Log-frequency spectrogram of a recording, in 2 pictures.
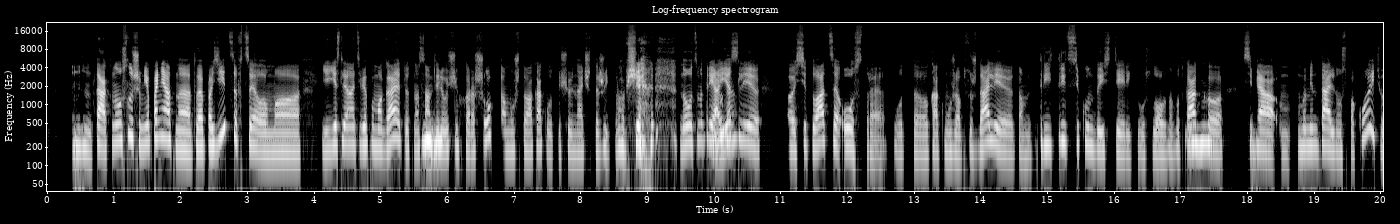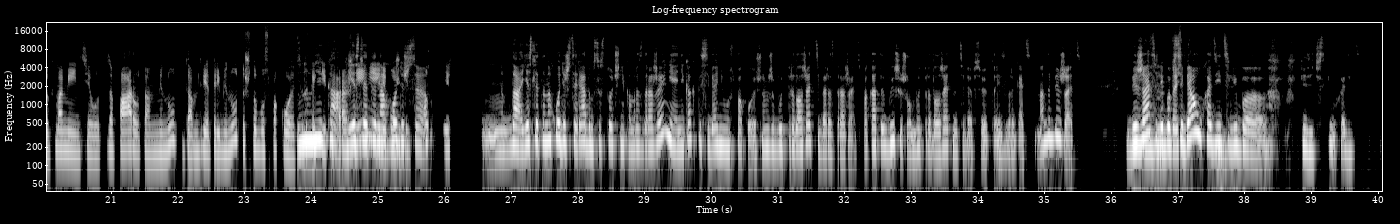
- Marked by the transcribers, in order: laughing while speaking: "вообще?"; other background noise; chuckle
- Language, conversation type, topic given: Russian, podcast, Какую простую технику можно использовать, чтобы успокоиться за пару минут?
